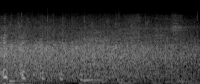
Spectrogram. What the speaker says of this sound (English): a round of applause. Yes. Keep it going.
